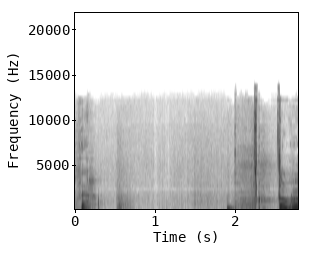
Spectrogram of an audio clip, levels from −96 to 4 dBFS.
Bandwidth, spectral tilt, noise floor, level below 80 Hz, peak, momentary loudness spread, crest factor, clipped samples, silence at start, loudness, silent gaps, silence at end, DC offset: 14.5 kHz; -4 dB/octave; -56 dBFS; -62 dBFS; -4 dBFS; 26 LU; 24 dB; under 0.1%; 0 s; -27 LUFS; none; 0 s; under 0.1%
